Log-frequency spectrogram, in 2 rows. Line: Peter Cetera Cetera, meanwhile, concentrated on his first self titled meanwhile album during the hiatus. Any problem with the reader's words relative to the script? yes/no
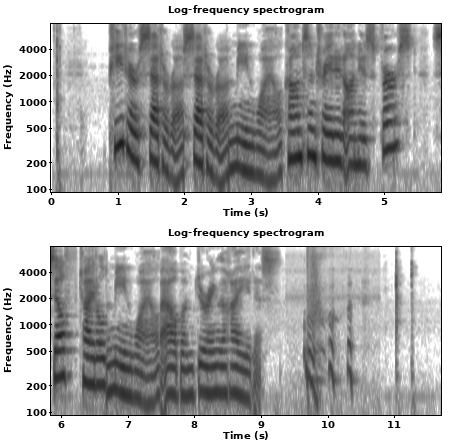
no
